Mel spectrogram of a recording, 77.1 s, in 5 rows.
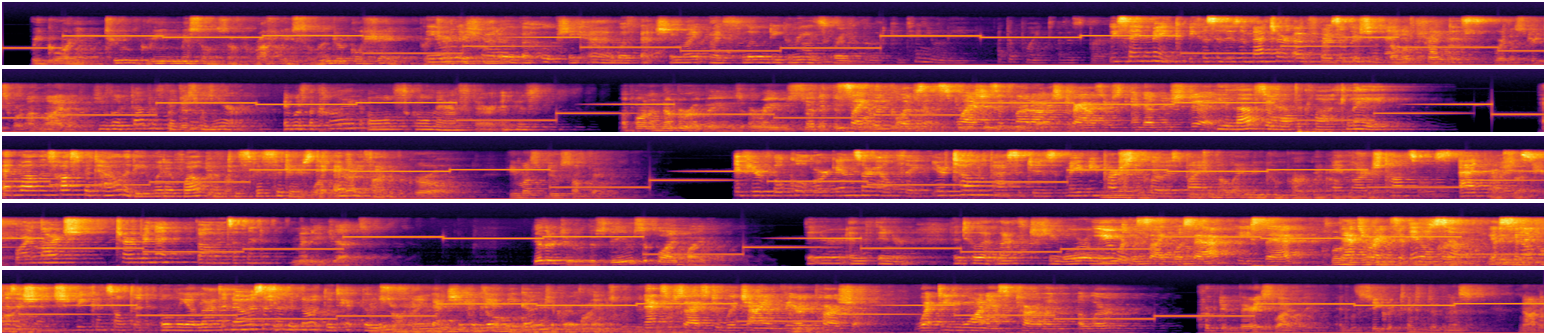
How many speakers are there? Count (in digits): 9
